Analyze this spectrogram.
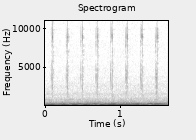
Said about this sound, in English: As the children of Bath filled the schoolhouse that the community was so proud to have, their symbol of a bright future on top of a hill in town, hidden away in the north wing is an alarm clock ticking away.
